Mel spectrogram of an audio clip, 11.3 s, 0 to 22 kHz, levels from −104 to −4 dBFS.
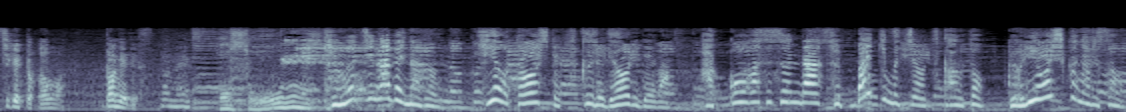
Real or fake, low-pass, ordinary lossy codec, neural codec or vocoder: fake; none; none; codec, 16 kHz, 8 kbps, FreqCodec, larger model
